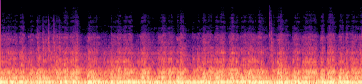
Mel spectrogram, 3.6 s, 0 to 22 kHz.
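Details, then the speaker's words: Vehicle with about 165,000 on the clock, driving down the street: loud, deep, constant rumbling growl underneath; badly worn front wheel hub bearing, possibly letting the rotor contact caliper bridge or spindle. "usually if a wheel bearing gets bad enough for the um rotor to be contacting like the caliper Bridge or the spindle or something like that usually it makes noises like this"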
